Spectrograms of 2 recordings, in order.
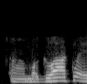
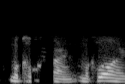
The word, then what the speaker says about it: McLaurin: Like, you know, I know Terry McLaughlin. Is that how you say it? McLaurin, excuse me.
